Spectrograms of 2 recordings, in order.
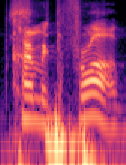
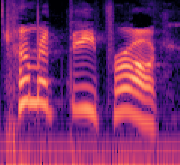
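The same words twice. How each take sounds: First: It is said in the speaker's normal voice. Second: It is said in a Kermit the Frog voice.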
